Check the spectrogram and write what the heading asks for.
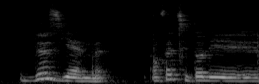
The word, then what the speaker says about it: deuxième: j'ai écrit ici dixième deuxième en fait c'est dans les la plupart c'est dans les nombres en fait quand le X se prononce z z et on va voir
